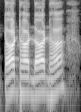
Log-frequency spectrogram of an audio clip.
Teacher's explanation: जो है शब्द ये जो है वर्ण कौन-कौन से है तो इसका उच्चारण स्थन मुर्धा से होता है और यह ट वर्ग के जो है वर्ण आते हैं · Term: मुधन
